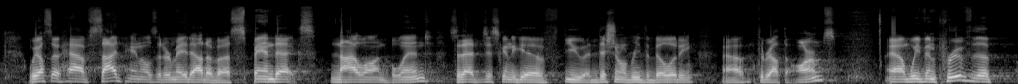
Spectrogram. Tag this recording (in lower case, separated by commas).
speech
